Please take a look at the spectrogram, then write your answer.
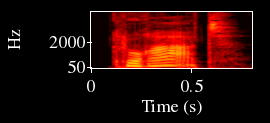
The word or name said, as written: klorat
